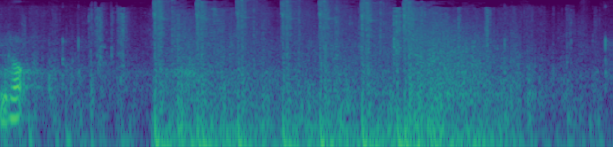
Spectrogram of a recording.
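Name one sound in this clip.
Assault rifle gunfire in a video game fires in rapid bursts.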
